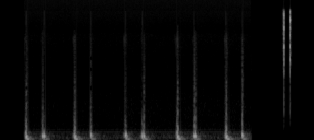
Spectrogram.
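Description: Heartbeat sound effect: five double beats (lub-dub), about one a second, over a faint low hum, cutting off abruptly about five seconds in. Near the end come two short, sharp clicks.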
